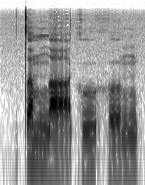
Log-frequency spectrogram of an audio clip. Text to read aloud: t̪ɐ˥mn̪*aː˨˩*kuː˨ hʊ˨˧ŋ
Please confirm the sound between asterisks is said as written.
yes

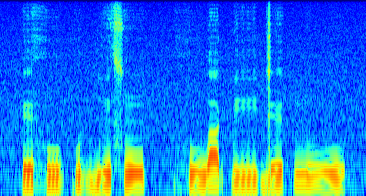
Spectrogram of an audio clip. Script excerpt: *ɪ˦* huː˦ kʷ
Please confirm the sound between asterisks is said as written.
yes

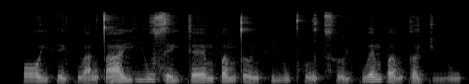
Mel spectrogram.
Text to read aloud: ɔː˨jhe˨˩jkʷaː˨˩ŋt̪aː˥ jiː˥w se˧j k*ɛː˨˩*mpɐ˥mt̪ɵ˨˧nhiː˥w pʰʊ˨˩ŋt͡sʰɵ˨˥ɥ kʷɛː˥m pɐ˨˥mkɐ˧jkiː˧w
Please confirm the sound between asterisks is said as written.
no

